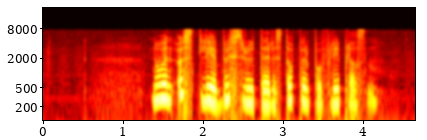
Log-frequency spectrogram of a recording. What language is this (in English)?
Norwegian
